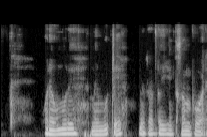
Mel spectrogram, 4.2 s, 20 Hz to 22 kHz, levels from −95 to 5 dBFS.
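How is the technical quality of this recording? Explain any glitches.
The quality is held back by plainly audible codec damage running the whole way through. The speech has a rough, hissy fringe around it and a smeared, underwater character, and nothing comes through above about 10.6 kHz. That's likely Nellymoser compression, the old Flash microphone codec, working at a rate that fits roughly 44 kbps. It codes short blocks of samples on a tight, fixed bit budget. Weaker bands get no bits at all and are filled in with noise, which is where the hiss and the smearing come from.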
